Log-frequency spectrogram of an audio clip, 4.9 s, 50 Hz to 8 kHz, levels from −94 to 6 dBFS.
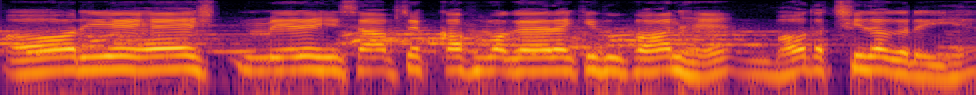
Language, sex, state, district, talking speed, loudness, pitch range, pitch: Hindi, male, Madhya Pradesh, Katni, 195 wpm, -13 LUFS, 180-195 Hz, 190 Hz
